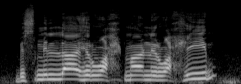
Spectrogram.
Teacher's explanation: بسم اللہ میں اللہ کے لام کو باریک پڑھیں گے، کیوں؟ اس لیے اس سے پہلے زیر ہے۔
